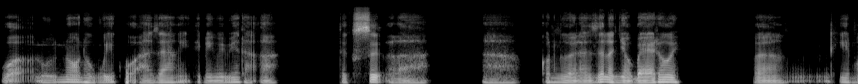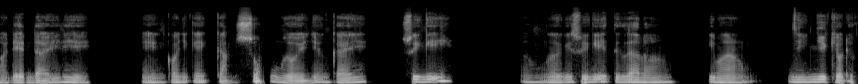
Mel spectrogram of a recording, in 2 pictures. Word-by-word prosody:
của - - -3
núi 95 +1 -3
non 110 0 +1
hùng 95 -1 -2
vĩ 95 - 0
của - - -2
Hà 80 +1 -4
Giang 100 +2 -1
ấy, - - -5
thì - - -9
mình 85 -1 -2
mới 85 0 0
biết 110 +2 -1
là, 95 - -4
à, 85 -1 -5 0.6
thực - - -5
sự - - +9
là, 80 -1 -4 0.5
à, 80 0 -7 0.2
con 100 0 -3
người 85 -3 +1
là 80 +1 0
rất 115 +6 +4
là 105 - +6
nhỏ 85 -3 +2
bé 85 +3 +4
thôi. 110 -1 +5 0.7
Và 80 0 -1 0.5
khi 105 -1 -4
mà 90 -2 -5
đến 90 0 +1
đấy 85 +1 0
thì 95 -5 0 0.5
nên 100 0 -3
có - - -1
những - - -3
cái - - -1
cảm - - -4
xúc, - - +7
rồi 90 -9 +1
những 110 +4 -2
cái 100 +5 0 0.3
suy 120 - +3
nghĩ, 155 +6 +2 0.7
ờm, 105 0 -7
ờ, 105 -3 0
cái 110 - 0
suy 120 0 +2
nghĩ 125 +3 +3
thực 110 -3 0
ra 105 +1 +4
nó 105 +1 -1 0.4
khi 110 - 0
mà 95 -2 0 0.5
như 115 -2 +1
như, 120 +2 +3
kiểu, - - +2
được - - -5
95 Hz, 205 wpm, -24 LUFS, 85-110 Hz, 0.7 s, sự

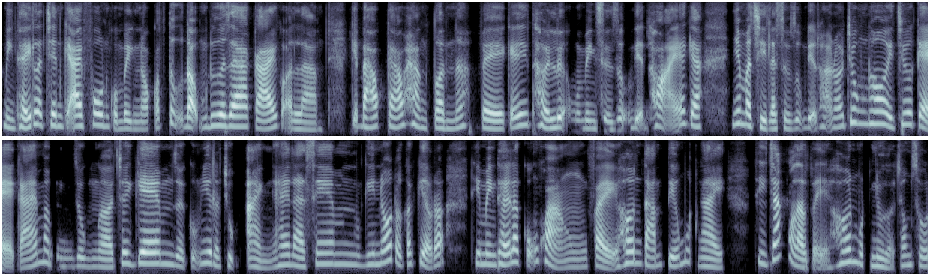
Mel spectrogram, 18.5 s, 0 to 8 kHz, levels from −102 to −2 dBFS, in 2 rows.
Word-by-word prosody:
mình 210 -5 -4
thấy 190 -1 +4
là 270 - +3
trên 245 -1 +1
cái - - +6
iPhone 245 0 +1
của - - -3
mình 170 -1 -4
nó 160 0 -3
có - - -6
tự - - -5
động 210 - +6
đưa 240 +1 +3
ra 225 -1 +7
cái, 185 -1 +5
gọi - - -3
là, 160 -2 -3 0.3
cái - - -4
báo 220 0 +3
cáo 225 -1 0
hàng 240 -7 -1
tuần 185 -2 0
á, 215 +5 -4
về 175 -3 +4
cái 240 +8 0
thời 190 - +1
lượng 200 0 0
mà 180 - -11
mình 180 -1 -5
sử 165 - -1
dụng 195 +4 -7
điện 440 +5 -2
thoại - - +2
ấy 285 - -1
kìa. 235 -5 +3 0.3
Nhưng 285 +1 -2
mà 250 - +7
chỉ 190 -6 +2
là 170 - +1
sử 175 +1 -3
dụng 185 +1 -10
điện - - -1
thoại - - -4
nói 210 +2 -3
chung 290 0 -3
thôi, 280 -5 +3
chưa 265 +5 -2
kể 260 - +3
cái 225 - 0
mà 265 +2 -5
mình 180 -2 -17
dùng, 180 -2 -9
ờ, 165 -1 -1
chơi 245 +8 -2
game, 245 -1 +5
rồi 195 -3 -5
cũng 245 - -13
như 255 - -2
là 195 - -6
chụp - - -8
ảnh 155 -5 0
hay 215 +5 -3
là 200 -4 0
xem 235 +1 -5
ghi 225 +2 -6
note 270 +6 +1
đồ - - -4
các 230 0 -6
kiểu - - -1
đó, - - 0 0.3
thì 240 - -6
mình 230 -2 -2
thấy 225 -2 +3
là 275 - +4
cũng 280 - -8
khoảng 165 - -1
phải - - +2
hơn 255 0 0
8 185 -1 -3
tiếng 200 0 -5
một 275 -5 -13
ngày, 175 -4 -2 0.3
thì 245 - -7
chắc 345 - +2
là - - +2
phải - - -7
hơn 270 +2 -3
một 230 -3 -7
nửa 180 -6 -5
trong 205 +1 -9
số 200 -4 -6
220 Hz, 295 wpm, -24 LUFS, 180-245 Hz, 0.3 s, ra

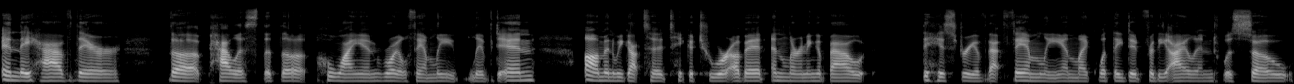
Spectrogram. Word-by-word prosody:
and 200 -4 +2
they 175 - +6
have 170 -1 +3
there 160 -3 0 0.5
the 175 -5 +4
palace 165 -3 +3
that - - -6
the 170 0 -1
Hawaiian 165 -2 0
royal 170 -3 -1
family 155 -2 -5
lived 150 -2 -7
in, 185 +2 +2 0.5
um, 180 -1 +8
and 180 -1 0
we 170 - -2
got - - +1
to 165 -2 -4
take 175 - -11
a - - +1
tour 160 0 0
of 170 0 +2
it. 170 0 +2
And 175 -1 -4
learning 160 0 -2
about 160 -2 +1 0.6
the 190 - +1
history 175 -2 -2
of 150 0 -7
that - - +1
family 160 -4 -1
and, 155 0 -6
like, 155 -1 -4
what 170 - -5
they 160 - -3
did 160 - -2
for - - -4
the 165 - -3
island 155 0 +1
was - - -4
so 155 -2 -1
165 Hz, 190 wpm, -26 LUFS, 160-175 Hz, 0.6 s, um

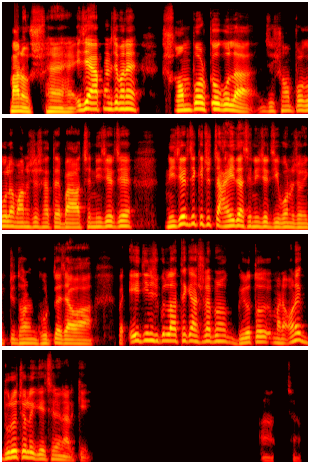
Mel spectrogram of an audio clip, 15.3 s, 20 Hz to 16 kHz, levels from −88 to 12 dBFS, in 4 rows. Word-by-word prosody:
মানুষ। 125 -4 +5 0.2
হ্যাঁ, 115 -1 +3
হ্যাঁ। 110 0 -3
এই 160 - 0
যে 215 - +11
আপনার 200 +1 -3
যে 205 - +5
মানে 200 0 +7 0.5
সম্পর্কগুলা; 175 0 +4 0.3
যে 135 - -9
সম্পর্কগুলা 155 +2 -2
মানুষের 140 0 -4
সাথে 140 0 -5
বা 130 - +2
আছে 130 +3 -10
নিজের 155 +2 -1
যে, 165 - +2 0.6
নিজের 225 +10 +4
যে 240 - +1
কিছু 220 -2 -2
চাহিদা 170 +4 +2
আছে, 155 0 -5
নিজের 150 0 -2
জীবনের 135 -1 -3
জন্য 130 - -4
একটু 130 +3 -11
ধরেন 130 0 -4
ঘুরতে 130 +3 -5
যাওয়া 120 -2 0 0.4
বা - - -11 0.2
এই 205 - +2
জিনিসগুলা 210 -1 0
থেকে 205 0 -2
আসলে 185 +3 -4
আপনার 190 0 -4 0.2
বিরত 155 +5 -4 0.3
মানে 135 - -5
অনেক 225 +1 0
দূরে 190 +4 +3
চলে 180 -3 +1
গিয়েছিলেন 130 -3 -6
আরকি? 90 - -16 2.3
আচ্ছা। - - -28
155 Hz, 170 wpm, -22 LUFS, 135-190 Hz, 2.3 s, যে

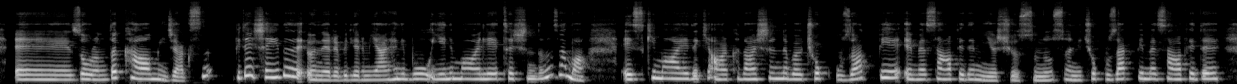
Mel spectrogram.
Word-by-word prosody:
eee, 225 -1 +1
zorunda 230 +5 +2
kalmayacaksın. 245 - +1 0.3
Bir 300 - -1
de 415 0 +4
şeyi 330 0 +3
de 390 -3 +4
önerebilirim: 205 0 0
Yani, 210 +1 -1
hani, 245 -1 +2
bu 250 -2 +2
yeni 245 0 +2
mahalleye 250 0 +1
taşındınız 265 +7 -1
ama 315 - +3 0.3
eski 235 +5 +2
mahalledeki 265 -2 +1
arkadaşlarınla, 245 +2 0
böyle, 235 -1 0
çok 265 +2 -2
uzak 245 +7 -3
bir, 310 -1 +5
eee, 240 - +1
mesafede 230 0 -2
mi 205 -4 -1
yaşıyorsunuz? 185 +2 -4
Hani, 200 -3 -3
çok 250 +3 -6
uzak 250 +3 -2
bir 265 - +1
mesafede 255 +1 0
245 Hz, 150 wpm, -19 LUFS, 225-260 Hz, 0.3 s, bir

